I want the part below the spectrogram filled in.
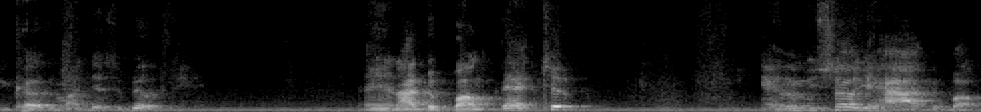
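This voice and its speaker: In a room with audible echo, a man speaks at a moderate pace in an animated tone, his loudness swinging widely between long, frequent pauses. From Oklahoma. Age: 30s. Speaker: streamer. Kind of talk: casual livestream talk. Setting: at home.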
